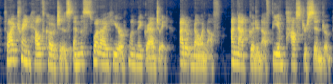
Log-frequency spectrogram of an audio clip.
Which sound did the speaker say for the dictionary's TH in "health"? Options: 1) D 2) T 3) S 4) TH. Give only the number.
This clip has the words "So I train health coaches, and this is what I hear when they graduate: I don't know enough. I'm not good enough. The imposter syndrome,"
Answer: 4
